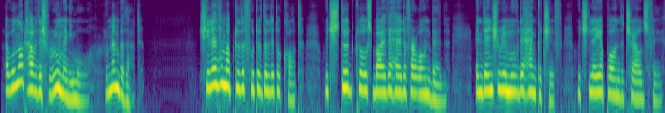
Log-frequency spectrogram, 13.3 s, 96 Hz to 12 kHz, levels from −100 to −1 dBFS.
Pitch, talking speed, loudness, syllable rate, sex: 230 Hz, 195 wpm, -16 LUFS, 5.0 syllables/s, female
